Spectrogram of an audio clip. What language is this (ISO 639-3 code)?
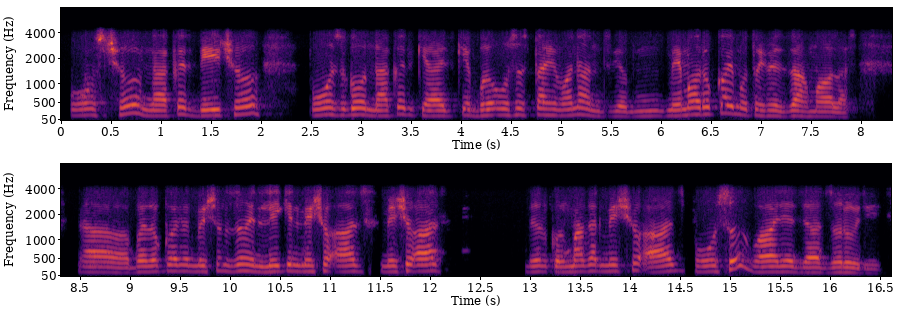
kas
